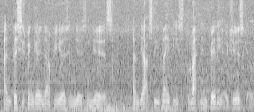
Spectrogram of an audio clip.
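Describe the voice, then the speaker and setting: A man's voice: on the low side, fairly even intonation, fairly quick, background noise. A British man giving casual, chatty commentary to viewers as a vlogger, telling stories informally. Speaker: vlogger presenting old public information films.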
